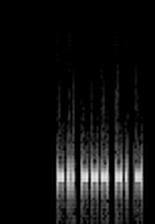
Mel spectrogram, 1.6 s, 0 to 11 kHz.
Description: Morse code, heard as a keyed tone, about 69 wpm, spaced as for 59 wpm, 700 Hz. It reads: DONT
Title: Speed-Racing Top 180 QSO Elements 50wpm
